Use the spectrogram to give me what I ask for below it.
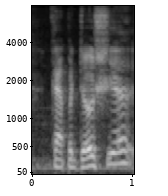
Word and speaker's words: Cappadocia: And around that same region in From the Ashes of Angels, you talk about Cappadocia, is that how you say it? – Yeah, that's just to the west of this region.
